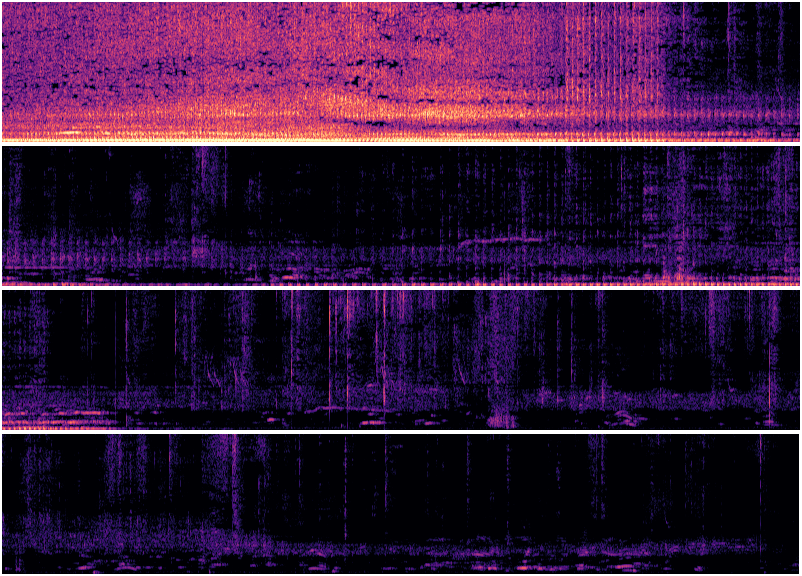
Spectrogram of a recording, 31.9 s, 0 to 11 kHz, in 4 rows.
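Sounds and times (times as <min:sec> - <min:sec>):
vehicle engine running: 0:00.0 - 0:18.2
faint street noise: 0:00.0 - 0:31.9
voices of passers-by: 0:00.0 - 0:31.9.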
